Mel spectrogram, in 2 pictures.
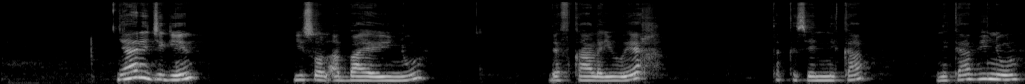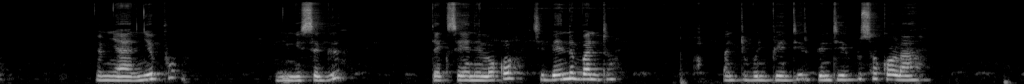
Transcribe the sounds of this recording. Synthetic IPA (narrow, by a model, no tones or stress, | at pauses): ɲaːɾiɟiɡiːn | jisɔlɐbaːjɐjiɲuːl | dɛfkaːlɐjuwɛːx | tɐkːəsɛnːikap̚ | nikaːpjiɲuːl | ɲɔmɲaːrɲepːu | ɲiŋisəɡə | tɛksɛːnilɔkɔt͡ʃibɛːnəbɐntu | b̥ɐntubuɲpent̬iːɾpentiːɾbusɔkːɔlaː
